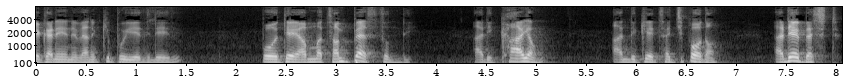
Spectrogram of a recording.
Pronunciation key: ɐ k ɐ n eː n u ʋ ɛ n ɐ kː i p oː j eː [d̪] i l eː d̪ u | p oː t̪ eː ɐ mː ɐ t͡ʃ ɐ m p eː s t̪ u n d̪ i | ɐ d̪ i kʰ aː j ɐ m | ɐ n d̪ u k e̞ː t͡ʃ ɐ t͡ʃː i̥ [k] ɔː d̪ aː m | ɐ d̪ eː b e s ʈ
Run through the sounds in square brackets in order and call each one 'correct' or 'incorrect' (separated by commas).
correct, incorrect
